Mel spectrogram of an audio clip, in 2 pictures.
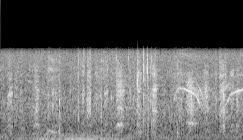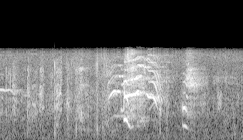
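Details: Fighting dogs amid scuffling and broadband noise, with scattered short whines early on and a cluster of sharp, high, arching yelps near the end, followed by a couple of brief squeals.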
